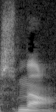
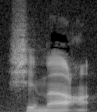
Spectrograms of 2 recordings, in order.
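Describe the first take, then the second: First: The sh runs straight into the m. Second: A short e sounds between sh and m. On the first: The speaker calls it wrong. "Pas shmar" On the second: The speaker calls it right. "on entend un petit e"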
